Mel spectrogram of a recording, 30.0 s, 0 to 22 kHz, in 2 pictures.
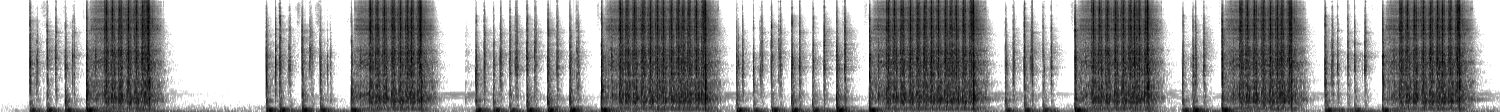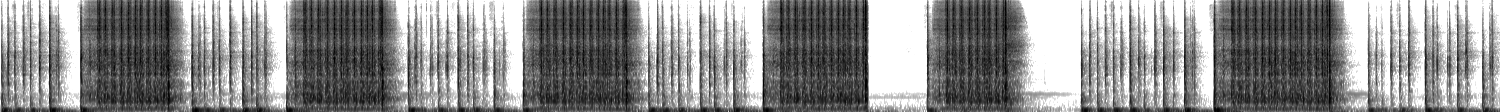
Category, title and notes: Sound effects > Objects / House appliances
A TI 5045II electric calculator being used to generate a paper tape. Minimal processing mostly minor noise reduction and level balancing. Lots of data entry on keypad, so edit out the number of entries you want and then add a paper rip to the end if desired. You can find paper rips at: #2:13 #2:56 #2:59 #3:04 Recorded on Zoom F6 with AT2020 microphone.
adding, Calculator, machine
